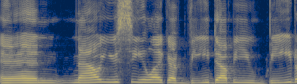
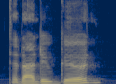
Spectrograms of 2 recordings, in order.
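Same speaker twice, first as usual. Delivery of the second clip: soft, half-whispered voice; 6 semitones lower, 5 dB quieter than usual. Voicing Wilbur in a game scene: half-whispering as Wilbur. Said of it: "Wilbur does kind of whisper".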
